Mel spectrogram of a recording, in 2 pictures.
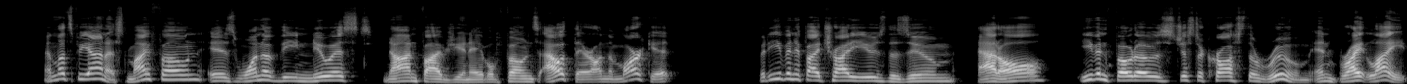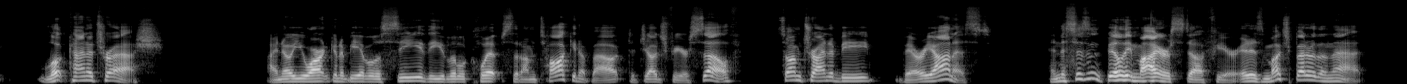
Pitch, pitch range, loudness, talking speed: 160 Hz, 130-195 Hz, -20 LUFS, 180 wpm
